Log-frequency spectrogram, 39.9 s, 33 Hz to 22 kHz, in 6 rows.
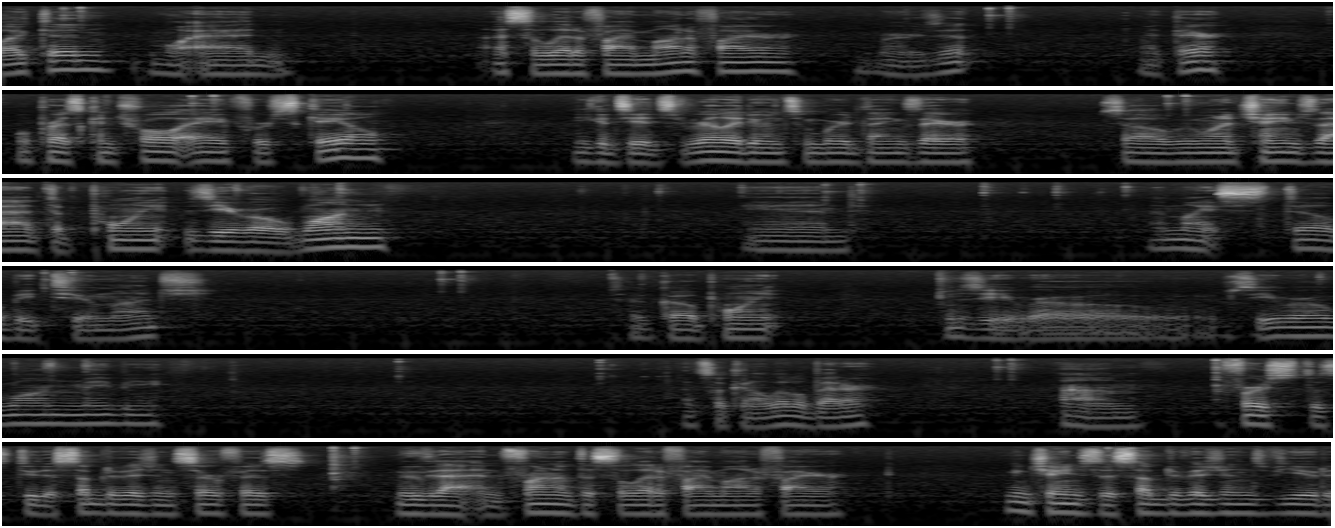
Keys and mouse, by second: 6.4 ctrl+a, 9.3 1, 15.8 Tab, 16.4 Tab, 17.6 Tab, 18.0 Tab, 18.3 a, 19.0 z, 27.6 z.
